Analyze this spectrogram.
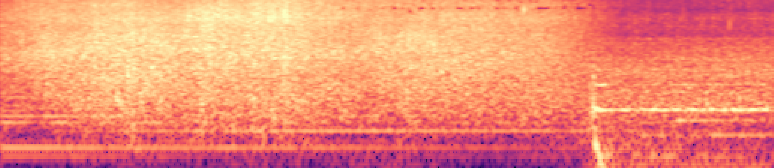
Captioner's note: waves crashing against the shore; tender piano, water current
